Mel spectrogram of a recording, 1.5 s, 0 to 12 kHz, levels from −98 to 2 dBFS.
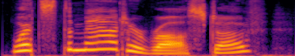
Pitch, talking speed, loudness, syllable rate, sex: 295 Hz, 165 wpm, -17 LUFS, 4.7 syllables/s, female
